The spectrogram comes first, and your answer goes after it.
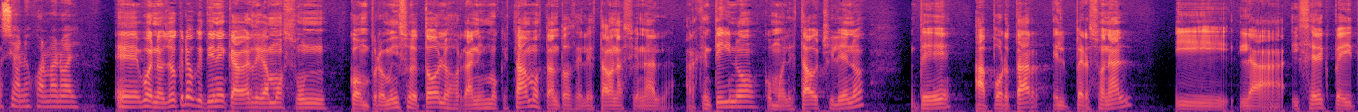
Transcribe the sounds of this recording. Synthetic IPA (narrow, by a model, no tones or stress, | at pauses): sjonesxwanmanwel | ebwe̞no̞ʒo̞kɾeo̞ket̪je̞nekeaβ̞eɾðiɣamo̞suŋko̞mpɾo̞miso̞ð̞et̪o̞ð̞ozlo̞s̬o̞ɾɣanizmoskeht̪amost̪ant̪oðelest̪aðo̞nasjo̞̰na̰la̰ɾxe̞nt̪ino̞ko̞mo̞elest̪að̞ot͡ʃileno̞ | ðea̰po̞ɾt̪aɾelpeɾso̞nal | ila̰iseɾekspeðit̪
